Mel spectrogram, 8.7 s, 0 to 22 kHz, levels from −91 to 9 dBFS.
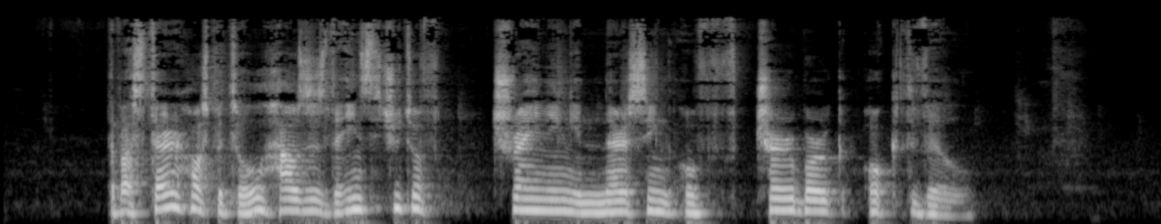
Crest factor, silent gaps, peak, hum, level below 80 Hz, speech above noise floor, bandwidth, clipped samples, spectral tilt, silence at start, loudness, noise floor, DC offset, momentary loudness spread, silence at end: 16 dB; none; -2 dBFS; none; -52 dBFS; 54 dB; 16.5 kHz; under 0.1%; -4.5 dB/octave; 0.8 s; -15 LUFS; -70 dBFS; under 0.1%; 9 LU; 1.45 s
